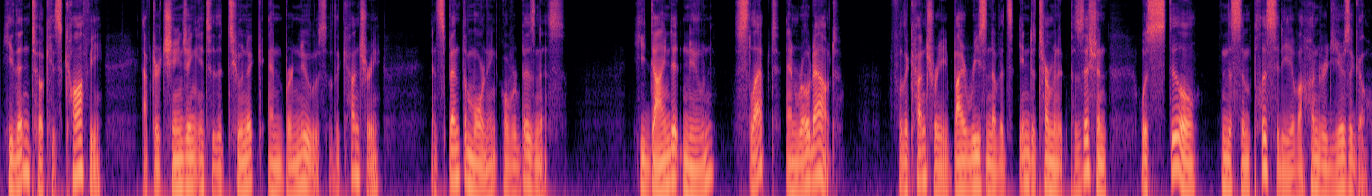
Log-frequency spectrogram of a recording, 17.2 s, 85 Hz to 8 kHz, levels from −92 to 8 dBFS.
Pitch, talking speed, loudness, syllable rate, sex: 95 Hz, 170 wpm, -19 LUFS, 5.5 syllables/s, male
